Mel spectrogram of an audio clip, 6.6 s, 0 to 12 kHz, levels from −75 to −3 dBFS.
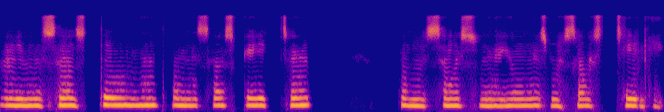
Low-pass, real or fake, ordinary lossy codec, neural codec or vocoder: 7.2 kHz; fake; none; codec, 16 kHz, 1 kbps, FreqCodec, smaller model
